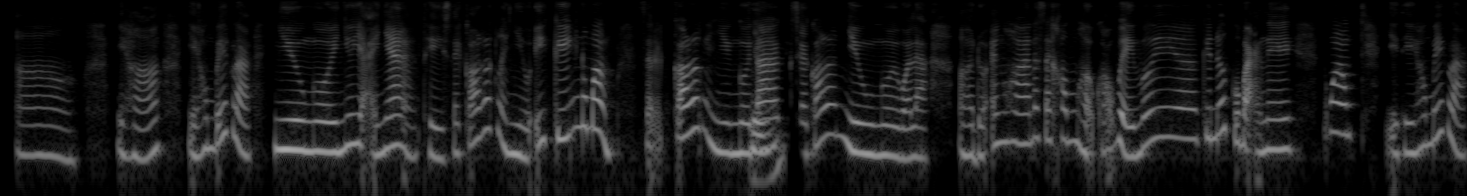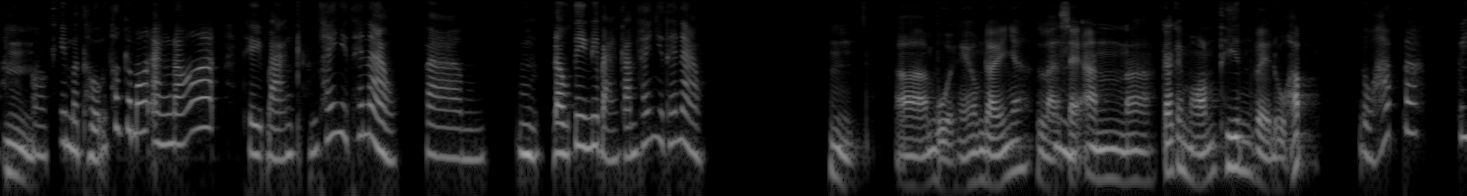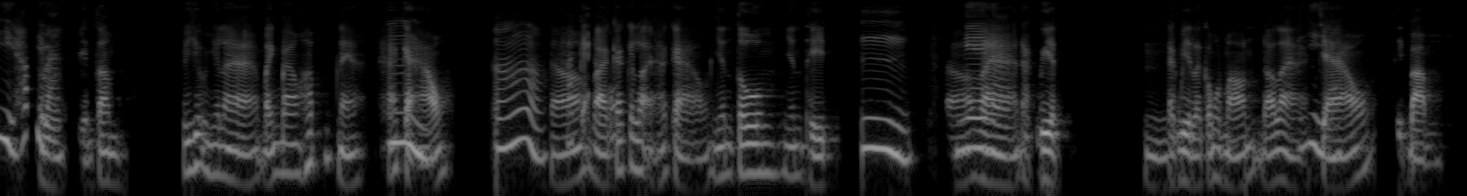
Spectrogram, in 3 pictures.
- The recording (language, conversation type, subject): Vietnamese, podcast, Bạn có thể kể về một kỷ niệm ẩm thực đáng nhớ của bạn không?
- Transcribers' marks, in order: tapping; other background noise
